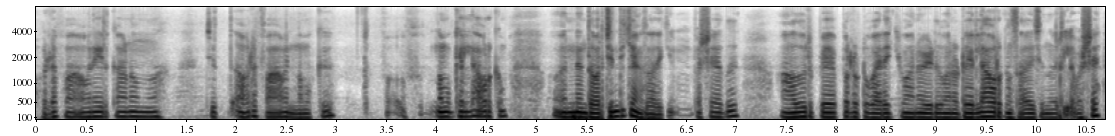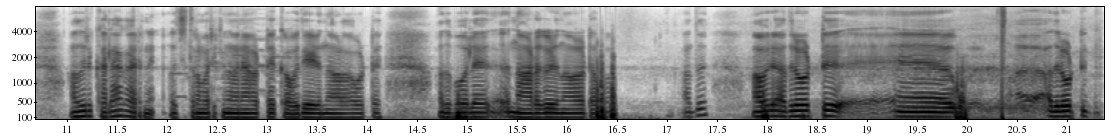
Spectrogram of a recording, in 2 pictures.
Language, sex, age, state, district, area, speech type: Malayalam, male, 30-45, Kerala, Thiruvananthapuram, rural, spontaneous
